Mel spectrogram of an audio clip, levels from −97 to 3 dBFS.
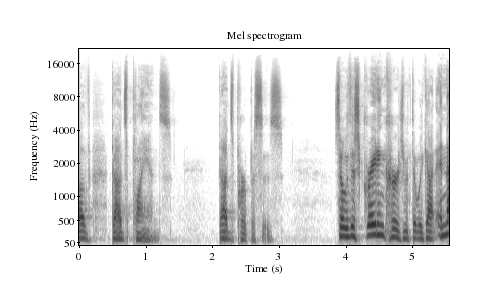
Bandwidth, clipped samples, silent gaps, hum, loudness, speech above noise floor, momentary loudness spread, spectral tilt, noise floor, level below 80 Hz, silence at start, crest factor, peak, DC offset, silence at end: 17.5 kHz; under 0.1%; none; none; -27 LUFS; 47 dB; 18 LU; -5 dB/octave; -73 dBFS; -68 dBFS; 0 s; 22 dB; -6 dBFS; under 0.1%; 0 s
